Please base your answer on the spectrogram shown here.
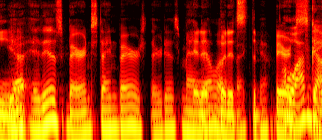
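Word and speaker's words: Berenstain: Uh the another another good one is the Baronstein Bears. Okay. I remember the books. It's the Baron Stain Bears. It's an A, not an E, but everyone remembers it with an E.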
